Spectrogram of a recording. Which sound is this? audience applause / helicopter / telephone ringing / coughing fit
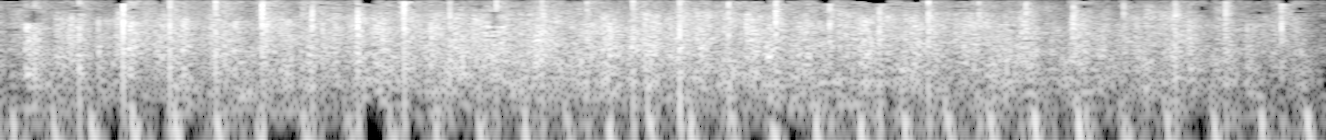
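audience applause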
